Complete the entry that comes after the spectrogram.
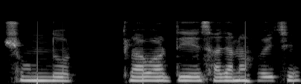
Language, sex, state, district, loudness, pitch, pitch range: Bengali, female, West Bengal, Jhargram, -24 LUFS, 175 Hz, 170-180 Hz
